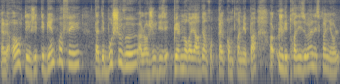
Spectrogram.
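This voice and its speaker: In a Bordeaux accent, a woman speaks in an animated tone with lively intonation. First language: Spanish (speaking French). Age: 80s+. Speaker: volunteer translator. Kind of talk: personal testimony. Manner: halting.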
